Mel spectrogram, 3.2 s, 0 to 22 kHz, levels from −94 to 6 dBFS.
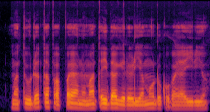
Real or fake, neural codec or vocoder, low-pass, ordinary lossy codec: real; none; none; none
